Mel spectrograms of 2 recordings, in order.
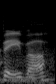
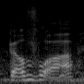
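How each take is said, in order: First: It is said like the word beaver. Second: It is said as spelled, like Bel-vwar. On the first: The speaker calls it right. "it's actually not, it's Beaver" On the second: The speaker calls it wrong. "I was frowned upon because I pronounced it Belvoir"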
